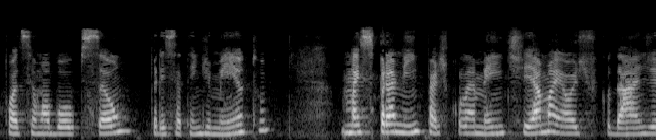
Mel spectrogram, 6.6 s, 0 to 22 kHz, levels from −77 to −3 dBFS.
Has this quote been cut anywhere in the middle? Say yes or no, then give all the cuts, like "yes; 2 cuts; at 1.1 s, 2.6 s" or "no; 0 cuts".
no; 0 cuts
